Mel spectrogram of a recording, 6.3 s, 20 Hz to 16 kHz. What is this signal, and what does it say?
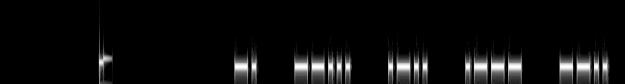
Morse code, heard as a keyed tone, about 28 wpm, spaced as for 16 wpm, 700 Hz. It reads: N7LJZ
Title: USA Call Signs - 3x Character Spacing - 28wpm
